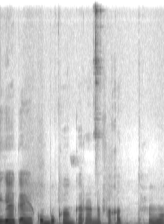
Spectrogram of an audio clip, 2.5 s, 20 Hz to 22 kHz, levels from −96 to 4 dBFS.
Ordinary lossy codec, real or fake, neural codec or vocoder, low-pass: none; real; none; none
